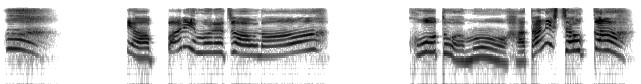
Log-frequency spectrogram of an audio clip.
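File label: WIN Japanese, Voice; GF Alarm; C96Mod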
